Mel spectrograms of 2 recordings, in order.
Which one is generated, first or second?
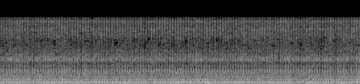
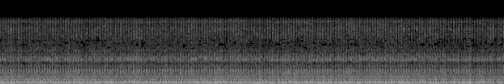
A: first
